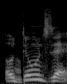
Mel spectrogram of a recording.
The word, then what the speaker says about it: Odunze: Odunze.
